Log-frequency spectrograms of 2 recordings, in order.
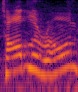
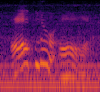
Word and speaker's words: Toblerone: Tobleron. I say tobleron. In Norwegian you do say tolla which I don't like. Don't pronounce the e.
